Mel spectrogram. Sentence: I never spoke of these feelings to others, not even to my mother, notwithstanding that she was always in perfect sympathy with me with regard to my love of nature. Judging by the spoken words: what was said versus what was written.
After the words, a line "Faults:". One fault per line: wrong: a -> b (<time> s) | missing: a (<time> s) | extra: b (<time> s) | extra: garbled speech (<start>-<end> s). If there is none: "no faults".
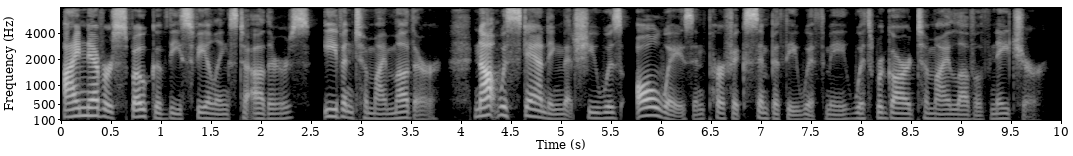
I never spoke of these feelings to others, even to my mother, notwithstanding that she was always in perfect sympathy with me with regard to my love of nature.
Faults:
missing: not (2.5 s)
